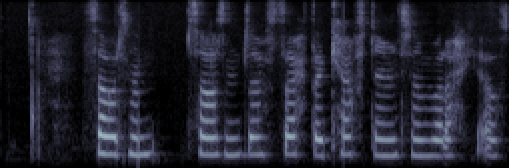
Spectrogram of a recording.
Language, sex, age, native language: Icelandic, female, 11, Icelandic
